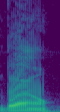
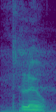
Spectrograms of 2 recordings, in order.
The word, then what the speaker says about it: Blue: his next victim uh ellen brow i think i'm saying that right blue it's pronounced blue blue okay fine whatever uh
